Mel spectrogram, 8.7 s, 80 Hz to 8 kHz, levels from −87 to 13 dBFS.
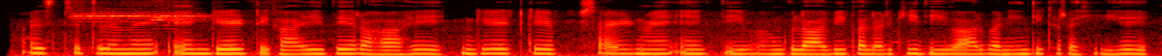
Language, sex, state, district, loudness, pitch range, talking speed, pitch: Hindi, female, Chhattisgarh, Balrampur, -29 LUFS, 210-230 Hz, 160 wpm, 220 Hz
